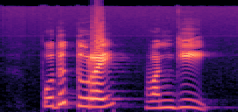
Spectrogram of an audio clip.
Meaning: public bank
- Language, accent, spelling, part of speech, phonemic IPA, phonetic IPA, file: Tamil, India, பொதுத்துறை வங்கி, noun, /pod̪ʊt̪ːʊrɐɪ̯ ʋɐŋɡiː/, [po̞d̪ʊt̪ːʊrɐɪ̯ ʋɐŋɡiː], Ta-பொதுத்துறை வங்கி.ogg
